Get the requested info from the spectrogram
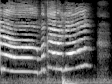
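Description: A woman's high-pitched excited squeal, stretched into two long held notes, the second sinking slightly at the end.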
